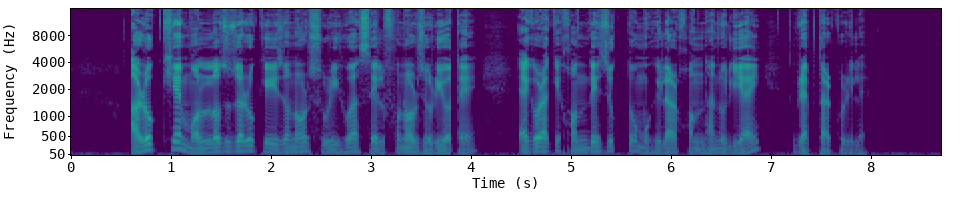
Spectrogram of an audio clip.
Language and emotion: Assamese, neutral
